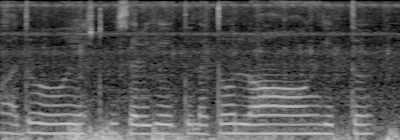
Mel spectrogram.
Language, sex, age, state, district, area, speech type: Kannada, female, 30-45, Karnataka, Bidar, urban, spontaneous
